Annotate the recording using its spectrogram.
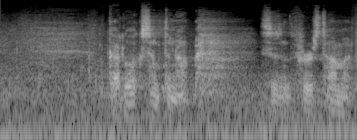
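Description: A woman answers softly close by.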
